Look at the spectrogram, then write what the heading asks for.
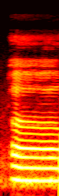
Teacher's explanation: Mad di situ kita harus panjang membacanya 6 harakat karena di situ hukumnya mad lazim kalimi mutsaqqal, jadi membacanya waladhdallin 6 harakat.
